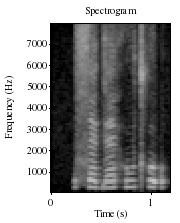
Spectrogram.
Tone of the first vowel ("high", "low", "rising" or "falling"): falling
